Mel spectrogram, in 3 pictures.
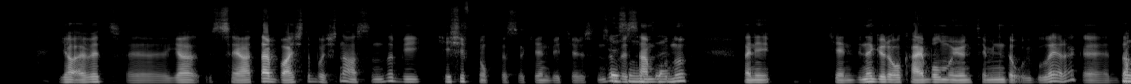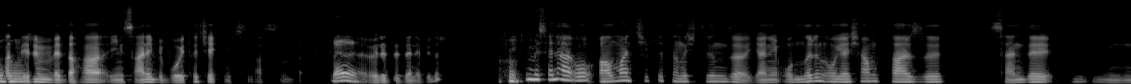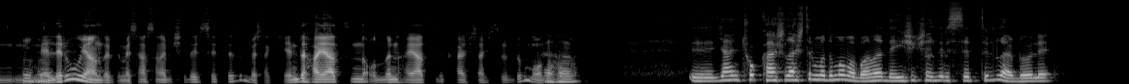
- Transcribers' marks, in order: chuckle; chuckle
- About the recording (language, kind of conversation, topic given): Turkish, podcast, En iyi seyahat tavsiyen nedir?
